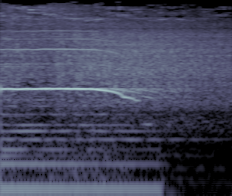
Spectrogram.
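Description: Closing bars of a Hindi devotional song. A flute holds one long high note over a sustained low chord, then bends down and stops about a second and a half in, as the chord cuts off and a reverberant tail fades away.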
